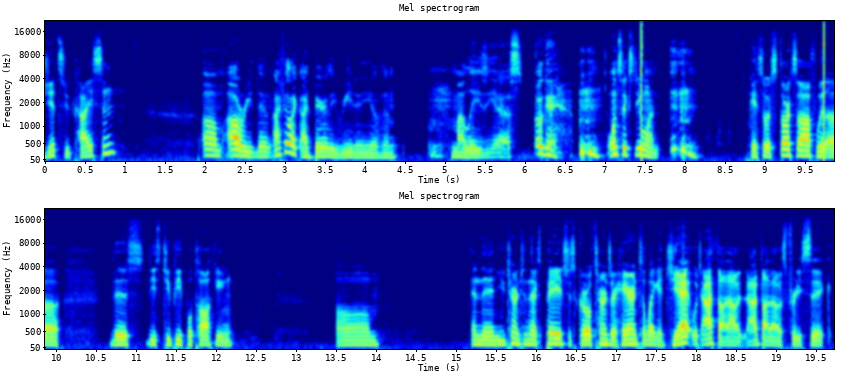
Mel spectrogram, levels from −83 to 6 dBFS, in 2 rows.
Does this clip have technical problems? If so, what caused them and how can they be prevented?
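Yes. The speech is broken twice by a sudden, loud crack, once at 7.45 s and again at 9.73 s, each lasting only about 10 ms. These are uninitialised buffer faults. A 10 ms block of output was sent to playback before any audio had been written into it, so whatever stale values remained in that memory were played as samples. Those values have no relation to the speech, so each burst is loud and noise-like. To prevent this, clear every buffer to silence when it is allocated, and never hand a block to playback until it has been filled.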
